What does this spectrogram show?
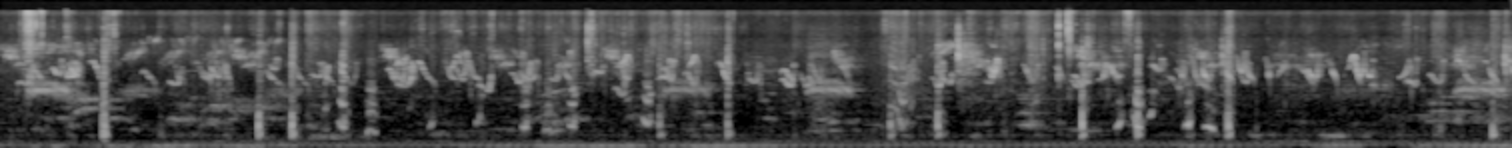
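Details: Constant high-pitched peeping from a pair of dakhni teetar francolin chicks, dense overlapping chirps interspersed with sharp tapping clicks and a low background hum.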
